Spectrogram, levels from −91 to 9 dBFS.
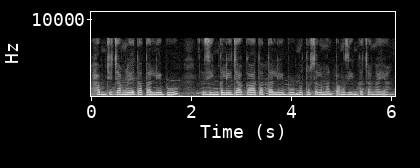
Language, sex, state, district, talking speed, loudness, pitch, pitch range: Wancho, female, Arunachal Pradesh, Longding, 185 wpm, -13 LUFS, 225 Hz, 215-235 Hz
